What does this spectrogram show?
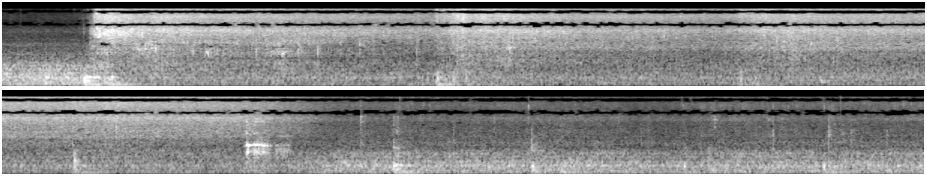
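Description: Cubed potatoes coated in salt and turmeric frying in hot oil in a pan. A loud sizzle starts suddenly about a second in as they hit the oil and flares again twice as more pieces go in. It settles to a quieter steady sizzle after about ten seconds, with a few light clicks of a wooden spatula.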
